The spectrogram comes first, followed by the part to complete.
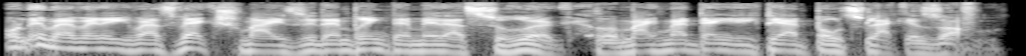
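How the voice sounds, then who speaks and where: A man's voice: low-pitched, a little fast, sharp tone, no room sound, studio quality, full character voice. A man voicing a chatty, fussy king who complains in a casual, confiding way in a comic fairy-tale reading. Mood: grumbling confiding.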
